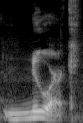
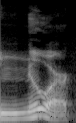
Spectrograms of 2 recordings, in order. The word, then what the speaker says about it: Newark: Que você com, começa a pronunciar New York e Newark. É parecido, né? Aí você tem um problema com o brasileiro, porque dá, é difícil é. distinguir. É. Até para nós é difícil distinguir. Newark.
